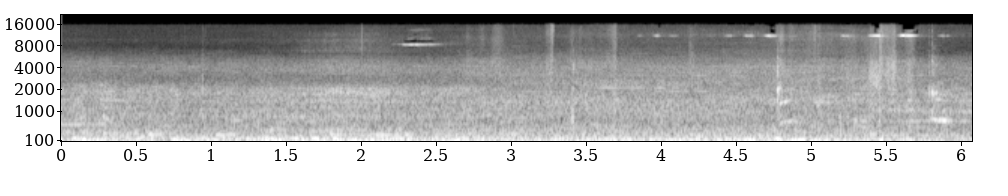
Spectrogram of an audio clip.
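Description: Steady low rumble of road traffic and cars, with faint voices in the background and a few sharp clicks near the end.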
